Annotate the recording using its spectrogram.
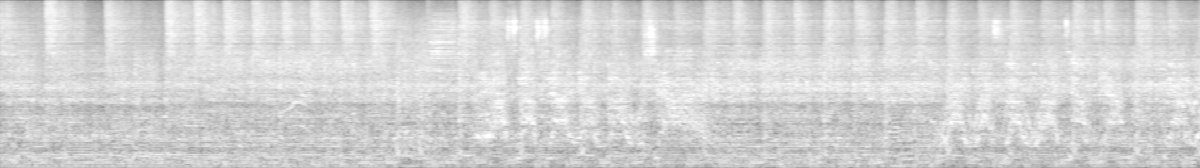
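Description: Live metal band playing loud, with electric guitars, bass and drums keeping a steady beat. A vocalist comes in on the microphone about five seconds in.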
